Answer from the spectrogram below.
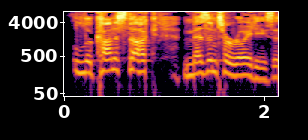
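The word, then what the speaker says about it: Leuconostoc mesenteroides: I would not say that I necessarily say these things correct, but Lacanostoc mesenteroides is how it's pronounce it.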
